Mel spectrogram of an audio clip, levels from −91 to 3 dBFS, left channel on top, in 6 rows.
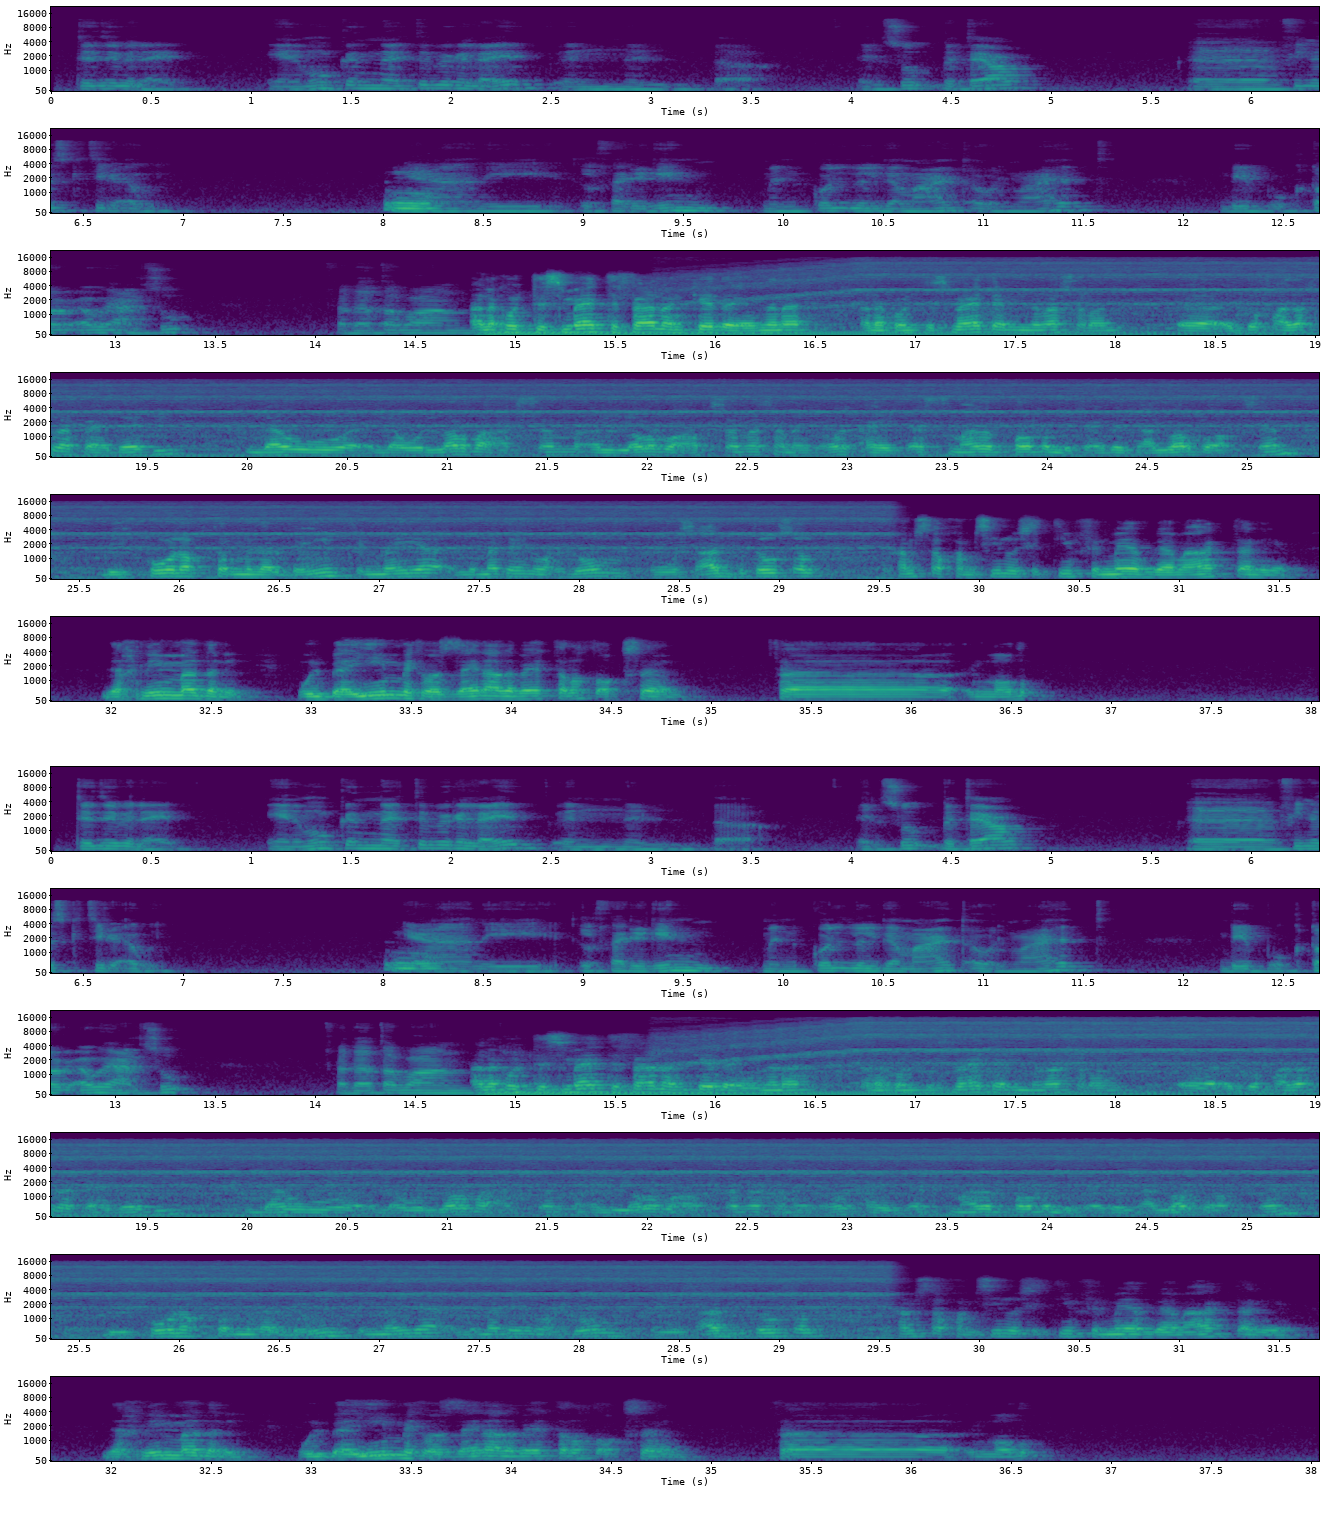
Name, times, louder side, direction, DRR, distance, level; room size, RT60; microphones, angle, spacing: voice 1, 0.1-0.7 1.1-3.6 4.0-4.9 5.7-6.9 8.1-11.5 12.2-13.4 14.1-15.2, right 4 dB, 70° right, 0.3 m, -43 dB
voice 2, 14.8-18.0 18.3-19.6 20.0-25.2 25.6-31.6 32.0-32.7 32.9-34.9 35.3-36.6, left 4 dB, 60° left, 0.3 m, -33 dB
Bass guitar, 14.8-24.5, equal, 5° right, 1.1 m, -44 dB
sound 1, 15.6-29.6, right 2 dB, 45° right, 0.7 m, -42 dB
3.6 x 2.1 x 3.4 m
head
